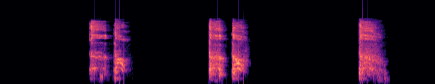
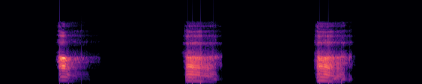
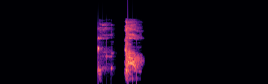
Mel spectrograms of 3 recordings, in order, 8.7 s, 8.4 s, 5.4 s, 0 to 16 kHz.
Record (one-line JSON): {"three_cough_length": "8.7 s", "three_cough_amplitude": 32768, "three_cough_signal_mean_std_ratio": 0.32, "exhalation_length": "8.4 s", "exhalation_amplitude": 19243, "exhalation_signal_mean_std_ratio": 0.25, "cough_length": "5.4 s", "cough_amplitude": 26151, "cough_signal_mean_std_ratio": 0.21, "survey_phase": "beta (2021-08-13 to 2022-03-07)", "age": "45-64", "gender": "Male", "wearing_mask": "No", "symptom_none": true, "smoker_status": "Never smoked", "respiratory_condition_asthma": true, "respiratory_condition_other": false, "recruitment_source": "REACT", "submission_delay": "4 days", "covid_test_result": "Negative", "covid_test_method": "RT-qPCR"}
